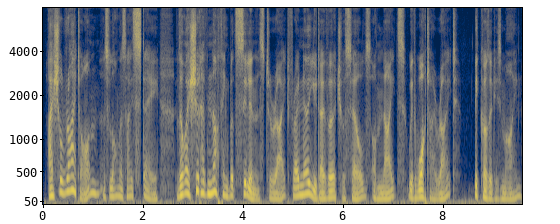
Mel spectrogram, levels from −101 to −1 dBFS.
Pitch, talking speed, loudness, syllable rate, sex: 115 Hz, 215 wpm, -20 LUFS, 5.2 syllables/s, male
